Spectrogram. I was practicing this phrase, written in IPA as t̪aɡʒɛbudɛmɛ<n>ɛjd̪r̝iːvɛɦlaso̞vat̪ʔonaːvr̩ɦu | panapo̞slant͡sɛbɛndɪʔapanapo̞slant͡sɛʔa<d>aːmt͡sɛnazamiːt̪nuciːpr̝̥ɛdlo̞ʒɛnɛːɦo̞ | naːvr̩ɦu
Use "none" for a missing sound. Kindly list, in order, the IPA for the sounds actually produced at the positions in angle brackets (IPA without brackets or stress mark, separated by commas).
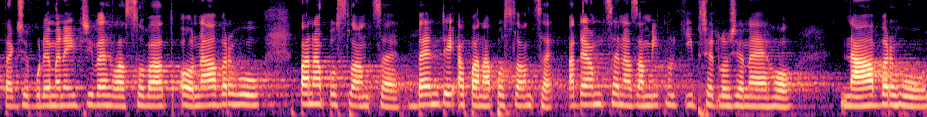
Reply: n, d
